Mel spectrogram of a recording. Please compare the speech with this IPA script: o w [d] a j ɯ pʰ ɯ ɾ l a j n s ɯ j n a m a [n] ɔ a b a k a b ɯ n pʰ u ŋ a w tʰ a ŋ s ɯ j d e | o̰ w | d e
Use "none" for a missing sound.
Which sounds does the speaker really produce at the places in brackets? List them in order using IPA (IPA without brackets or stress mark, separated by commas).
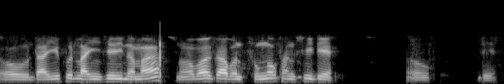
d, n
